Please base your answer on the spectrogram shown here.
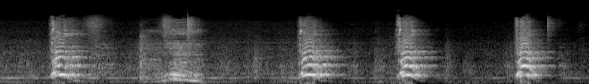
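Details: Make, a male Ibizan Hound, just woken and lacking something, barks insistently: five loud, ringing, harmonic barks spaced about a second apart, each with a short rising yelp quality, over a steady low indoor hum.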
